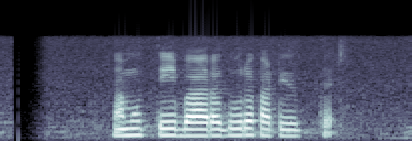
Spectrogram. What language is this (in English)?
Sinhala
